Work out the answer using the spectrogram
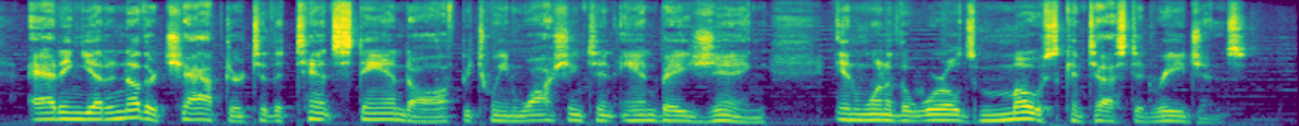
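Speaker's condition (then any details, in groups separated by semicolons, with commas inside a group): No condition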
